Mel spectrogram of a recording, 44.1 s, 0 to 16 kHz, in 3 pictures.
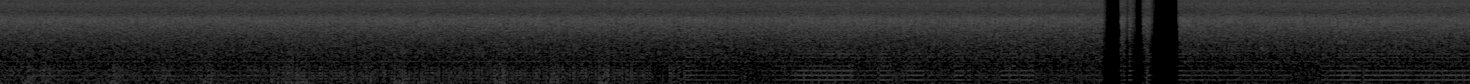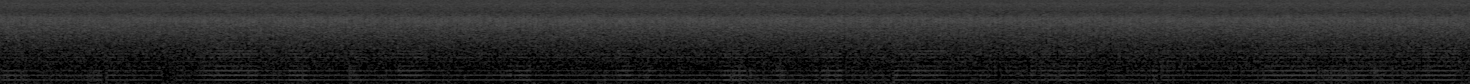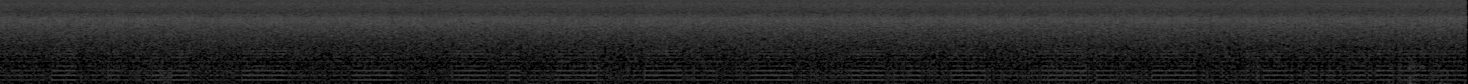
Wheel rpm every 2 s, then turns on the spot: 0, 0, 0, 0, 0, 0, 0, 0, 0, 0, 0, 0, 0, 0, 0, 0, 0, 0, 0, 0, 0, 0.
none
